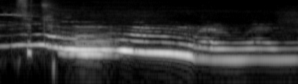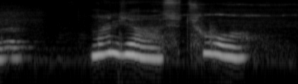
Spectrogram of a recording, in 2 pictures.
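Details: Great Dane Malia, a female, howling over her owner's departure: a loud falling wail that glides down and levels off, then after a short silence two shorter wavering yowls.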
